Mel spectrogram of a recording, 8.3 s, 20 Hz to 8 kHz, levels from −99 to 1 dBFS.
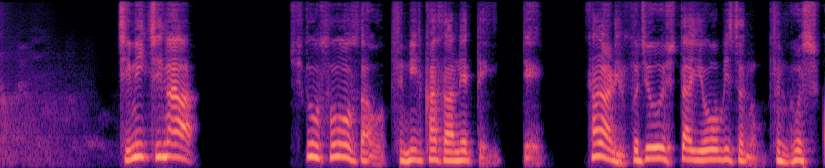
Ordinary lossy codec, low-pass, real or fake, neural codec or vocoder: none; none; fake; codec, 16 kHz, 1 kbps, FunCodec, trained on LibriTTS, 50 frames a second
